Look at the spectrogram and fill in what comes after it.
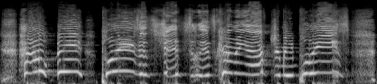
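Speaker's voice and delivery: put-on very high, tearful, panicked little-girl crying voice. Voicing a small girl running toward a character: little girl yelling for help. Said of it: "yelling and saying".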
